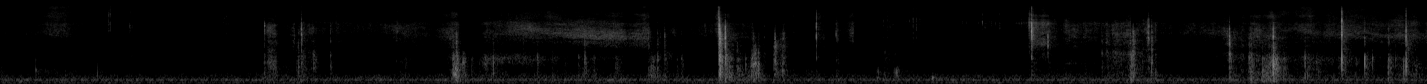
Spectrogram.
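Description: Fingertips turn and slide the thin paper pages of an open road atlas between the fingers. The result is quiet, bright rustling with sharp, short crackles and soft swishes scattered through the clip. A faint, steady low hum runs underneath.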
